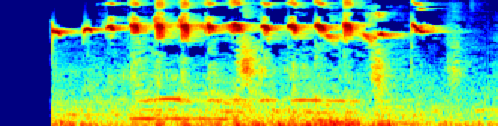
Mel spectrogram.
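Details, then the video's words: Javan cochoa song used as a master recording for training songbirds: a run of about a dozen thin, high whistled notes, each a steady level tone, repeated almost three times a second and ending in two longer, slightly falling whistles. "Burung Kemade Gunung master handal untuk pikat suaranya lebih keras"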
